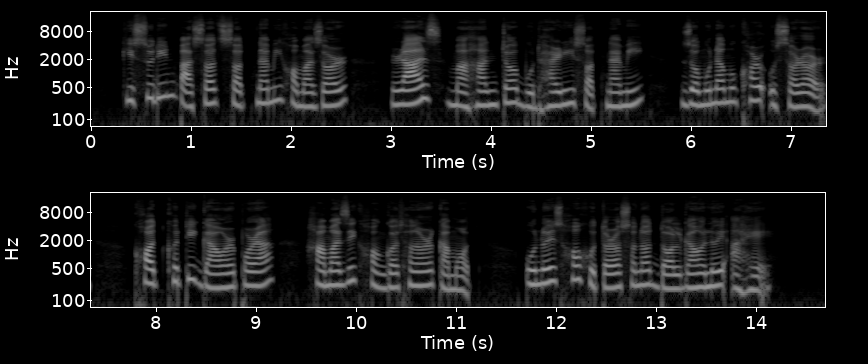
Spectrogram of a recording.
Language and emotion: Assamese, neutral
